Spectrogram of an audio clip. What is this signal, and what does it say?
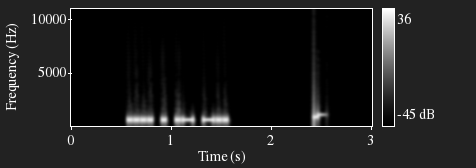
Morse code, heard as a keyed tone, about 34 wpm, 700 Hz. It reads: HEAD
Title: Sentences from Top 300 Words - New Word Drill - 35wpm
